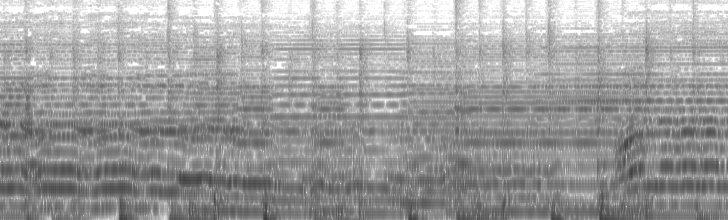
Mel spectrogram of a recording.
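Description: Harmonium playing sustained chords and melody while a man sings a slow melody with gliding pitch, over a steady tabla-like percussion rhythm.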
